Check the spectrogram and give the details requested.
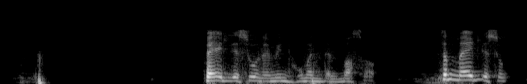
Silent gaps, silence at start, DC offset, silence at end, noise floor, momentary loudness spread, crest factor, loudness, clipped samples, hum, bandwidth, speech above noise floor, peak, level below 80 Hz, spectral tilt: none; 0.35 s; under 0.1%; 0.2 s; -89 dBFS; 18 LU; 24 dB; -22 LUFS; under 0.1%; none; 5.2 kHz; 67 dB; 0 dBFS; -42 dBFS; -10 dB/octave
